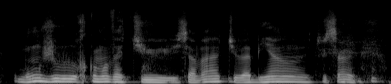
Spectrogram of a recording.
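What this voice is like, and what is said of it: Put-on prim standard French accent. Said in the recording (French): “on parlait pointu ... le téléphone, ça, nous enlevait notre naturel”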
